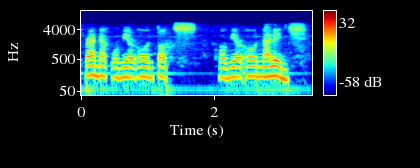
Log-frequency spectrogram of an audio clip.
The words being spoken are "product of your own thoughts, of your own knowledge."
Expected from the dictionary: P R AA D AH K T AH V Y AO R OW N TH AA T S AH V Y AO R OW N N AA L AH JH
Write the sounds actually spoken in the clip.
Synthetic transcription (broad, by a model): P R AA D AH K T AH V Y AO R OW N T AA T S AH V Y AO R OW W N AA L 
